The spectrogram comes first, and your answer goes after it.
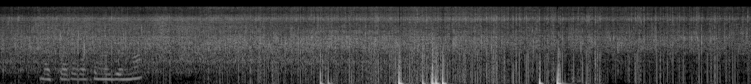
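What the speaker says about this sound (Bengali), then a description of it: "অল্প একটু পানি দিয়ে দেবো মশলাটা কষানোর জন্য।" Ground spice masala with ginger, garlic paste, cardamom and cinnamon frying in a kadai with a splash of water, a constant loud sizzle broken by several sharp spatula clacks and scrapes in the second half.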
